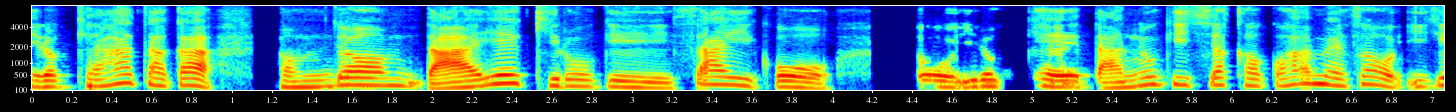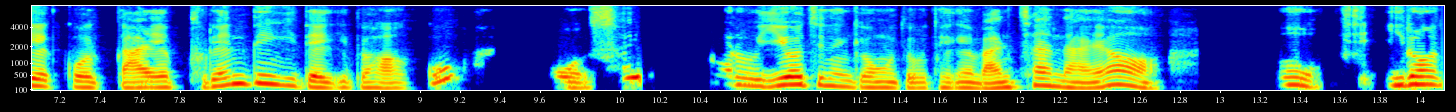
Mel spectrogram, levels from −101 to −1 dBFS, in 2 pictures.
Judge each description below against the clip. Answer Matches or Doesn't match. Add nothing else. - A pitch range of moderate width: Doesn't match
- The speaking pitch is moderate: Matches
